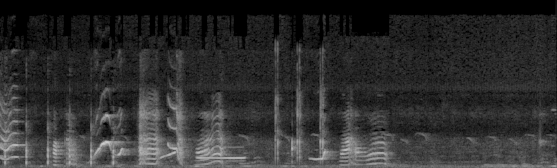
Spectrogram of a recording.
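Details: Pet ringneck parrot giving a fast run of clipped, strained squawks and clicks, then falling quiet for the last second and a half.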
